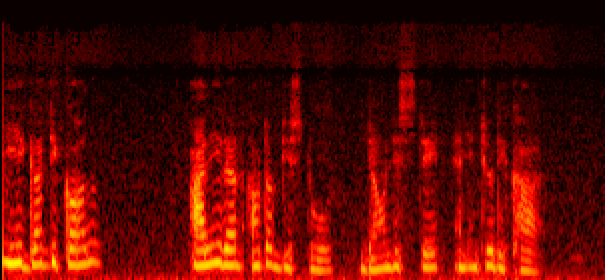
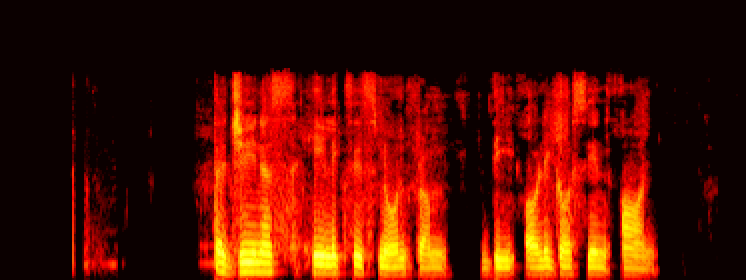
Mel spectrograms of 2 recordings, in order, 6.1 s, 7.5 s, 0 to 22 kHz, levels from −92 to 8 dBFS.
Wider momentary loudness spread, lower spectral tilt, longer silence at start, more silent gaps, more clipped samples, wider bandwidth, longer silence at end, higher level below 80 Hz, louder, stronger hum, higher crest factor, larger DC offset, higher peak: about the same, 12 LU vs 13 LU; first, -8 dB/octave vs -6 dB/octave; second, 0.05 s vs 2.15 s; neither; neither; first, 15 kHz vs 7.8 kHz; second, 0.65 s vs 0.9 s; about the same, -62 dBFS vs -58 dBFS; second, -30 LUFS vs -16 LUFS; neither; about the same, 18 dB vs 16 dB; neither; second, -12 dBFS vs -2 dBFS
